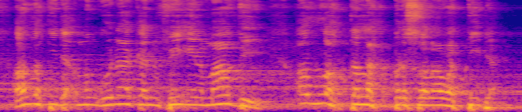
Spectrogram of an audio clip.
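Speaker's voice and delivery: ordinary talk, nothing marked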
